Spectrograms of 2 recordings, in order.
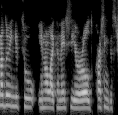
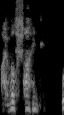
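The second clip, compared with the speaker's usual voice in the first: fast, close whispered voice; 3 semitones lower, 9 dB quieter than usual. Reacting to a story about a threat: Liam Neeson voice. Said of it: "Liam Neeson style".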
